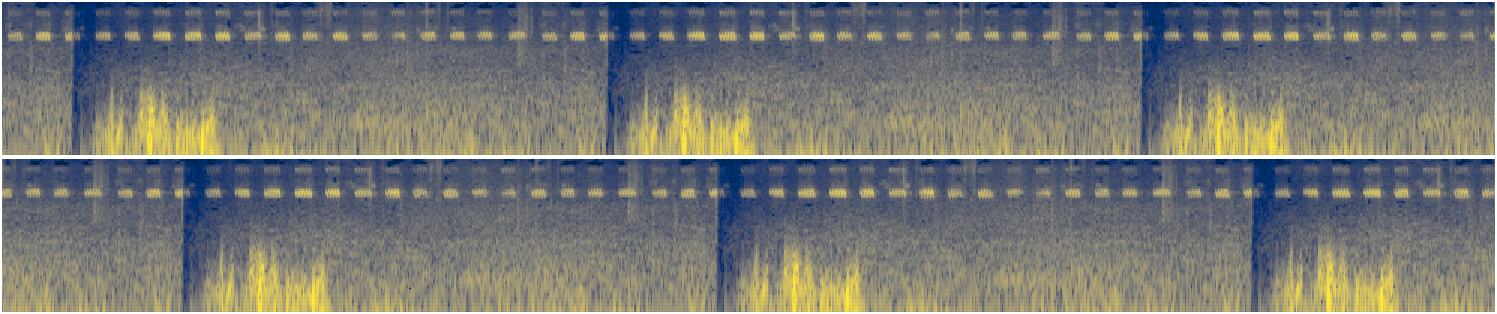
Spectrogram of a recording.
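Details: In autumn, a cricket keeps up a constant high, pulsing chirp of evenly spaced ringing notes, several per second, while a soft low rustling rumble recurs about every three and a half seconds.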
